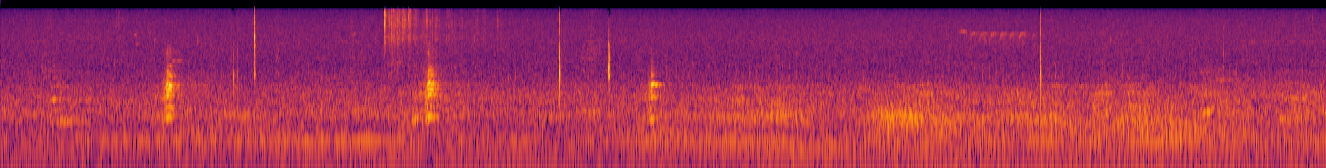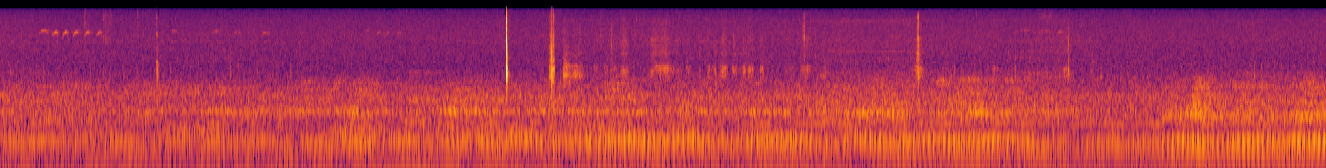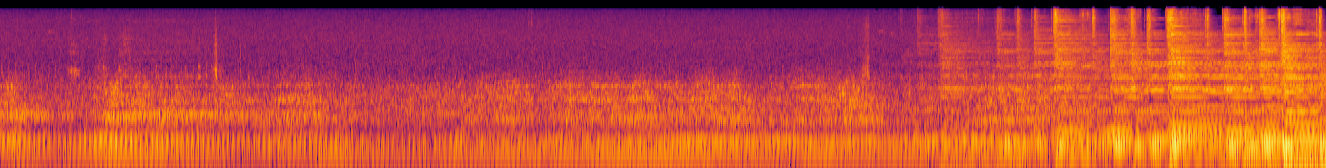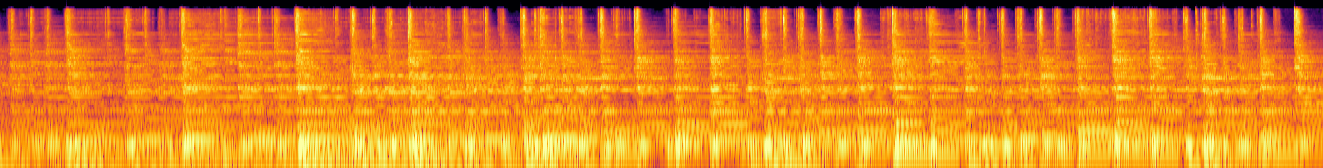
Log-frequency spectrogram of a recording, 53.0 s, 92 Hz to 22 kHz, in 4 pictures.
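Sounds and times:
vehicle engine humming: 0:16.4 - 0:53.0.

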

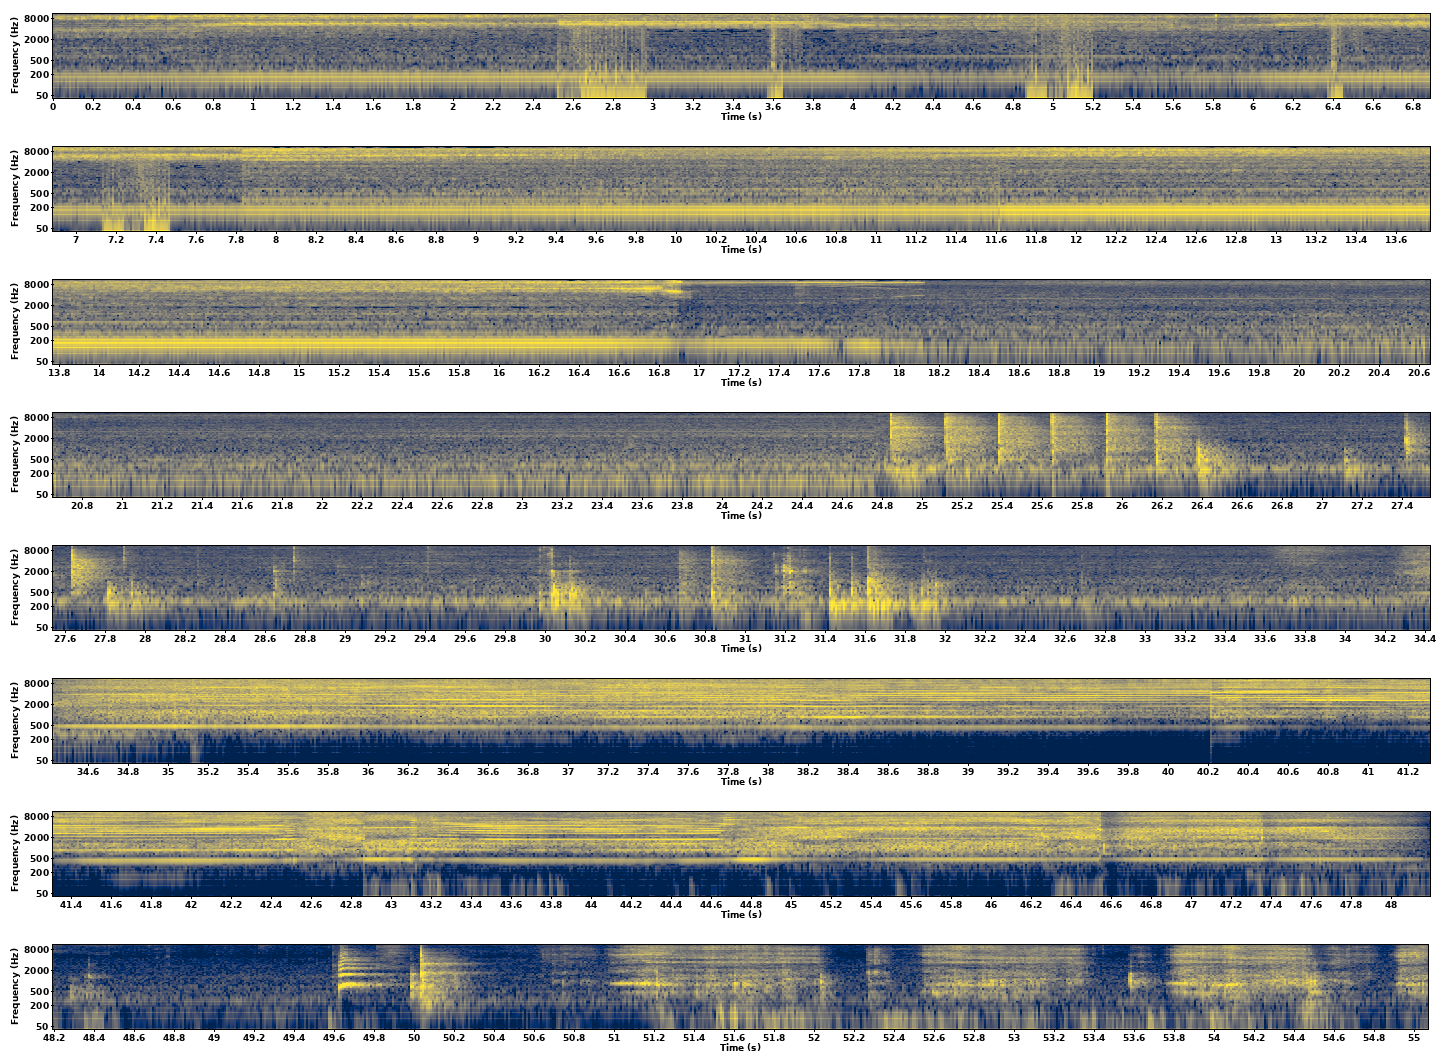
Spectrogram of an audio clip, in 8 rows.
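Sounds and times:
handheld power tool whining: 0:00.0 - 0:20.6, 0:34.2 - 0:48.3, 0:50.6 - 0:55.0
cnc router humming: 0:00.0 - 0:24.2.

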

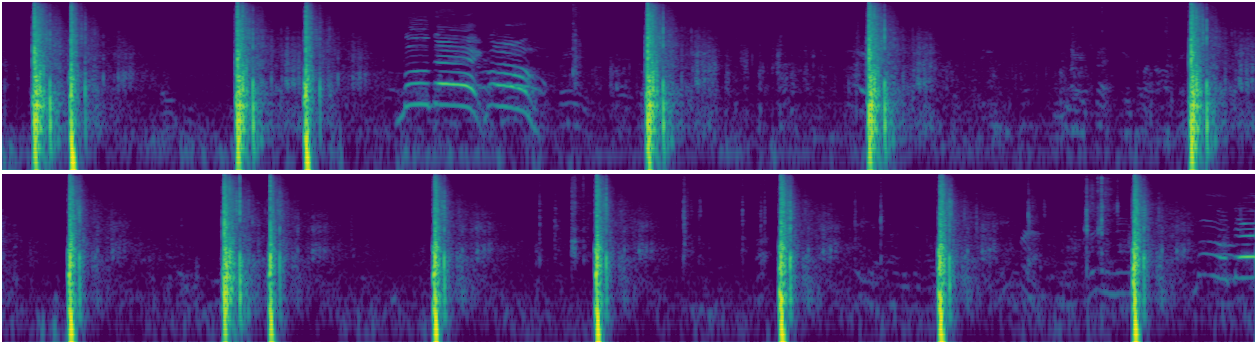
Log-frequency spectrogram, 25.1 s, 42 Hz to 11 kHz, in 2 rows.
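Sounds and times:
gunshots with echo: 0:06.4 - 0:07.1, 0:08.6 - 0:09.4, 0:11.8 - 0:12.6.

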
